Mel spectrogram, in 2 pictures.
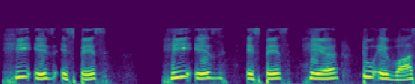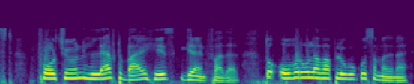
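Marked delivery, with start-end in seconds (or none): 0.1-8.7 reading the quiz sentence out slowly, word by word; measured dictation pace; slow reading aloud. Shown as a demonstration. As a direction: spell out each word of the question.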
